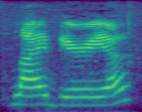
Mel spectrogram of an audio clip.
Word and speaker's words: Liberia: but you are right it's it's liberia again a long eye so good so guinea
